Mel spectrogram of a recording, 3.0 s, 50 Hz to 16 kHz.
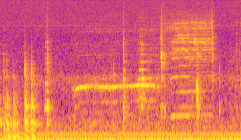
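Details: Bose 3-disc CD changer, in for grinding and stuttering: soft light clicks and a brief faint motor whir as a disc ejects and the carriage moves down to load disc four, with no grinding, so it changes normally.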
